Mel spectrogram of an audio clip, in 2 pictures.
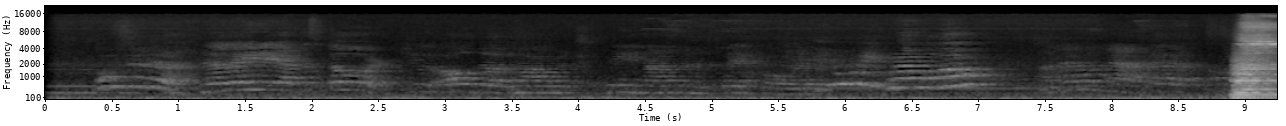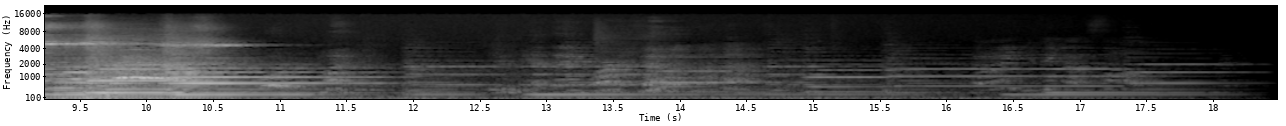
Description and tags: Alabama roadtrip. Finally arrived in Alabama. Attempts at setting up a karaoke machine fail for a while. This is the result.
distortion, equipment, loud, Malfunction, microphone, music, scream, speaker, Squeak, squeal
